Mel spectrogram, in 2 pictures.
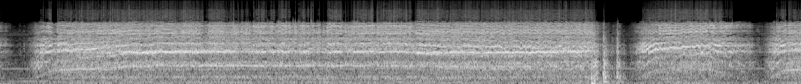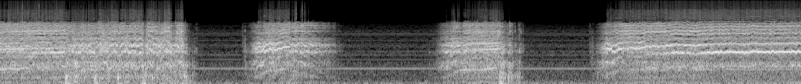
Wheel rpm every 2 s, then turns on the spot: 140, 230, 210, 100, 180, 50, 50, 160.
none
